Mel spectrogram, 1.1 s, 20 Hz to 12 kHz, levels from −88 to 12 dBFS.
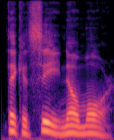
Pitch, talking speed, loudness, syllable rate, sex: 130 Hz, 265 wpm, -16 LUFS, 5.1 syllables/s, male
